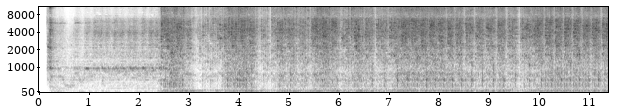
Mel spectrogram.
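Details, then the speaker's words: Old supercharged truck engine after carburetor cleaning and modification, primed with gasoline: steady fast cranking with no firing; owner adds timing, then finds fuel leaking from carburetor, suspects float adjustment. "Well, it acts like it didn't get no far at all."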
